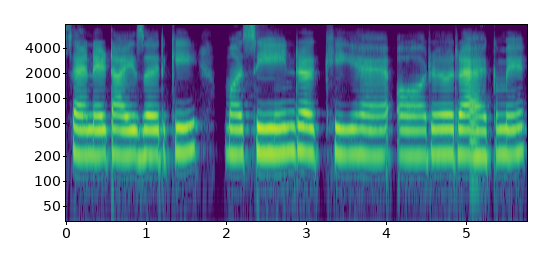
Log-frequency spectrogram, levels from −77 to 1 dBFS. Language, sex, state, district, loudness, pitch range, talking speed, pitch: Hindi, female, Madhya Pradesh, Bhopal, -17 LUFS, 210-220 Hz, 75 wpm, 215 Hz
